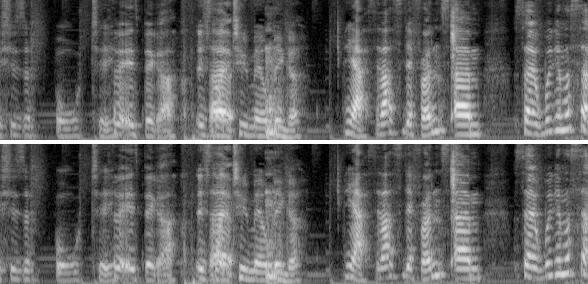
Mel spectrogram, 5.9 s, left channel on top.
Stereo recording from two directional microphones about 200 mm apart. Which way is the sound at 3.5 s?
20° left (ahead or behind).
